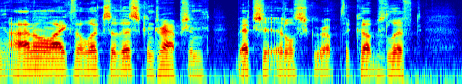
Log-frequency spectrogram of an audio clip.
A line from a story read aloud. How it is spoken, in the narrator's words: Sheldon mumbling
